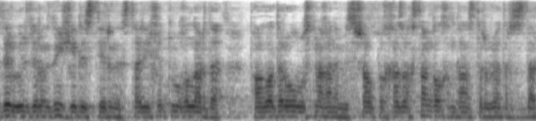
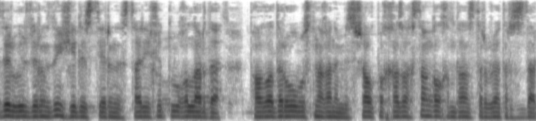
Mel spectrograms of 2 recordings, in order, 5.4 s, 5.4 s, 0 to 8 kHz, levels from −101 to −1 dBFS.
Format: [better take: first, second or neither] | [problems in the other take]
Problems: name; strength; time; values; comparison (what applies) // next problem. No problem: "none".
second | room echo; dies away in 2.9 s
